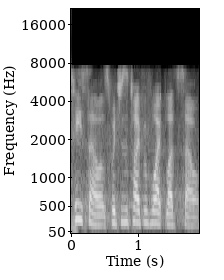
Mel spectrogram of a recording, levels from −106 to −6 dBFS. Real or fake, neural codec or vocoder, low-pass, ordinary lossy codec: real; none; 7.2 kHz; AAC, 32 kbps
